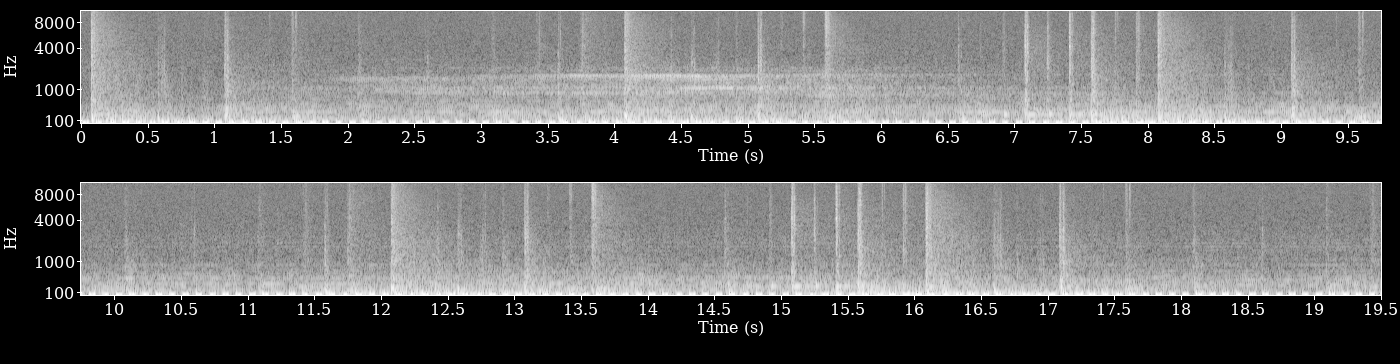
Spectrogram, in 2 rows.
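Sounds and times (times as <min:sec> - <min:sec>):
ambient sound: 0:00.0 - 0:19.4
isochronic tones: 0:00.9 - 0:09.0.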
